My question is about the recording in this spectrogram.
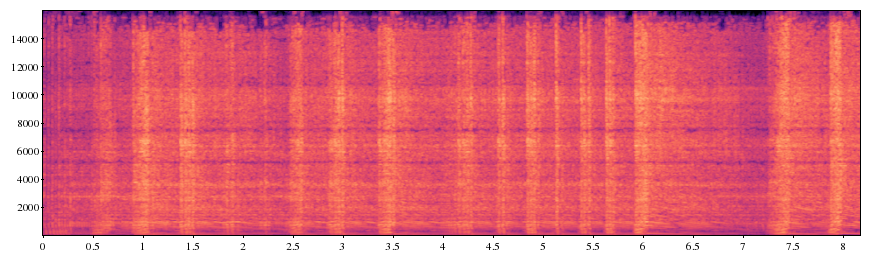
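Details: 2009 Kawasaki KX85 two-stroke after repair beyond a carb clean: crisp blips revving cleanly and dropping back to idle, no bogging or hesitation; running as it should.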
